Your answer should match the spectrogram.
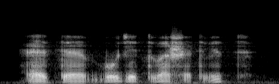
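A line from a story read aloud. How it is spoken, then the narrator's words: Quiet question, young man. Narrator (Russian): Тихо спросил парень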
